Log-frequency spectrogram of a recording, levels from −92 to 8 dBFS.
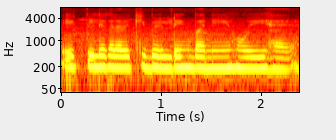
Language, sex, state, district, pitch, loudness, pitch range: Hindi, female, Chhattisgarh, Sarguja, 185 Hz, -13 LUFS, 180-190 Hz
